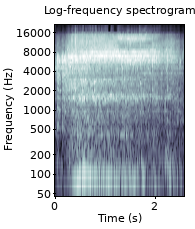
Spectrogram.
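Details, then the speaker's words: AMC Pacer with Holley Sniper 2-barrel EFI cranking: catches briefly and wants to run but won't pick up; electric fuel pump not heard priming on key-on, no fuel delivery. "It sort of wants to run. I wonder if it might just be out of gas. Well, the fuel pump would still run. You would hear it go, Cranking. okay? Yeah, it's got no fuel."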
